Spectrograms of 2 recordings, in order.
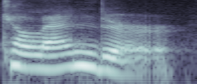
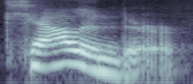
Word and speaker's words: calendar: Another word that is often mispronounced is calendar. Calendar. It's not calendar. I hear that very often, and not only in Italy, so it's calendar.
